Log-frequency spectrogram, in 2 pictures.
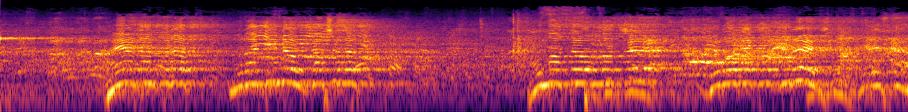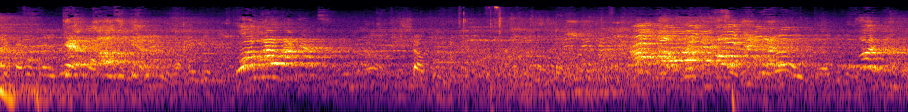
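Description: A man talks excitedly through a loudspeaker in an echoing hall.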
